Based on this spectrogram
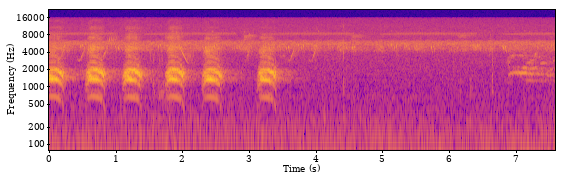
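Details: Indian peafowl calling six times in a fast series, each call loud, nasal and arched, roughly every half second, then falling silent; steady faint hiss and a soft, brief chirp from another bird near the end.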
